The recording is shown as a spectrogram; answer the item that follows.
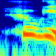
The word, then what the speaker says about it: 畜: 근데 아니면 짐승축 그렇게 부르는데, 실제 요 축자를 사진을 찾아보면요, 소리가 두 개가 있어요. 축이 있고 하나는 흉이 있어요. 흉. 학생을 훈육한다. 그 말 들어봤죠? 훈육한다 할 때. 요 흉으로 읽을 때는 기르다라는 뜻이 있을 때는 흉으로 읽어야 돼요.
